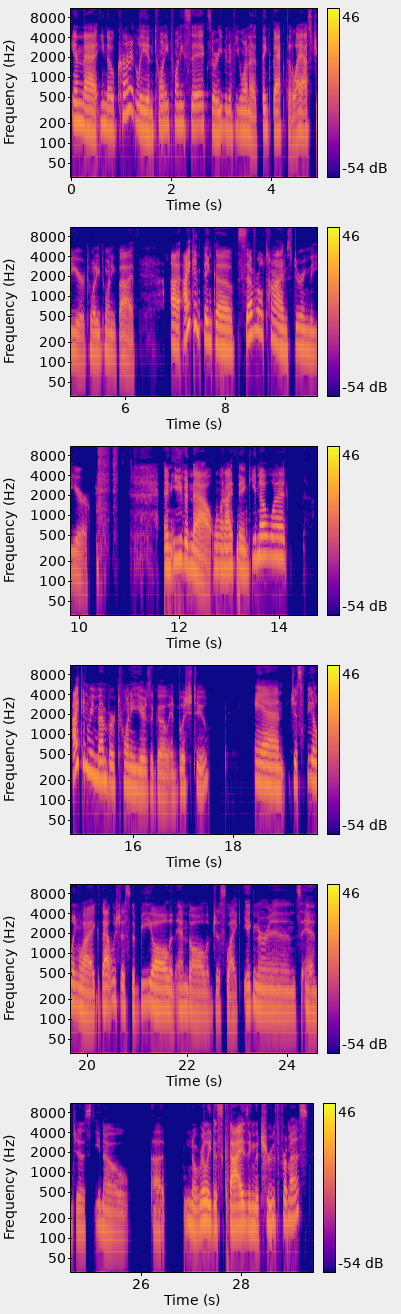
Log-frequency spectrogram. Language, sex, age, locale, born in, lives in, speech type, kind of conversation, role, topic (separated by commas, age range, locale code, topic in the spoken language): English, female, 55-59, en-US, United States, United States, conversation, unstructured, none, How do you feel when politicians avoid answering tough questions?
